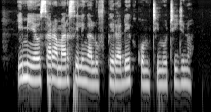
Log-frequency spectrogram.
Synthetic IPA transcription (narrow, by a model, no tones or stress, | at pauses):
imiɛɔsaɾamaɾsiliŋalufpɛɾaɗɛkːɔm̩tʰimɔtʰid͡ʒnɔ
